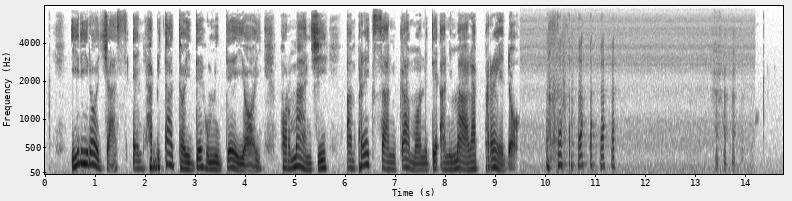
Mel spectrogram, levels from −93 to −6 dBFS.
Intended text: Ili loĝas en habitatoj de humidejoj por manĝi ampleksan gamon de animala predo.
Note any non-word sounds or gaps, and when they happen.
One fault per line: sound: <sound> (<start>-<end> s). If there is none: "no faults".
sound: laugh (10.0-11.5 s)
sound: laugh (12.9-14.0 s)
